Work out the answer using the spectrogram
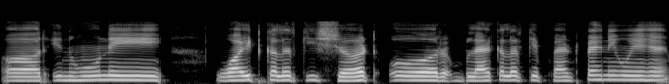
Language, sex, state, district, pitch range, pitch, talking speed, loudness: Hindi, female, Punjab, Pathankot, 180-200 Hz, 195 Hz, 135 wpm, -16 LUFS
